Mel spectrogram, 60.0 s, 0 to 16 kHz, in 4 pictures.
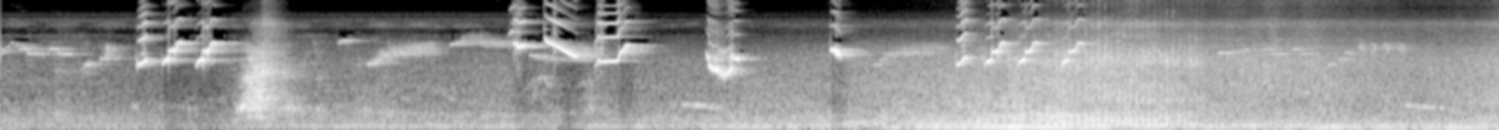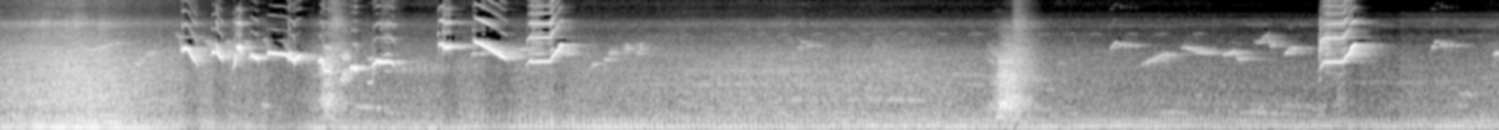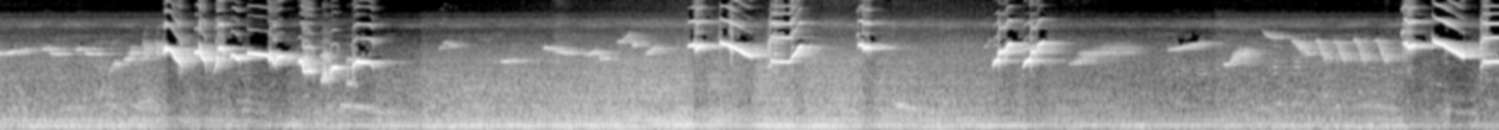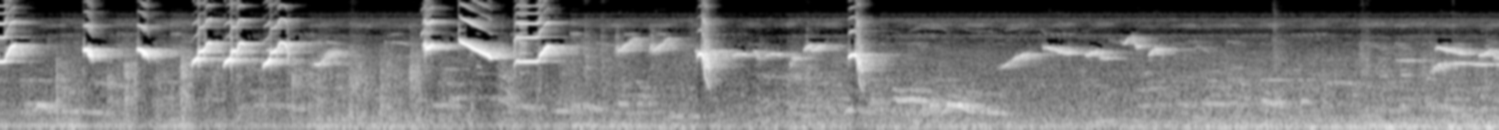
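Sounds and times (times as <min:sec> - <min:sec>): bird singing whistled phrases: 0:00.0 - 0:02.4, 0:03.4 - 0:10.8, 0:16.7 - 0:21.2, 0:26.1 - 0:28.8, 0:29.4 - 0:33.9, 0:35.0 - 0:39.0, 0:39.8 - 0:48.4, 0:49.2 - 0:54.0, 0:59.1 - 0:59.9.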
